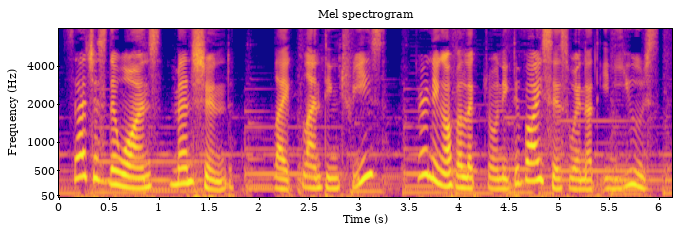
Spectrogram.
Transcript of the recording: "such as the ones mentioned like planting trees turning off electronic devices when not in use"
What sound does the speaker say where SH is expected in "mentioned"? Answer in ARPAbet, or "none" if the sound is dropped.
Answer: SH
